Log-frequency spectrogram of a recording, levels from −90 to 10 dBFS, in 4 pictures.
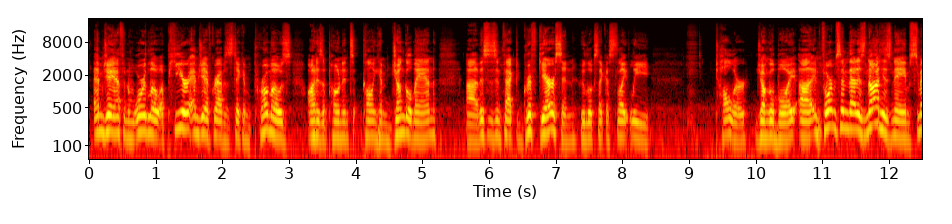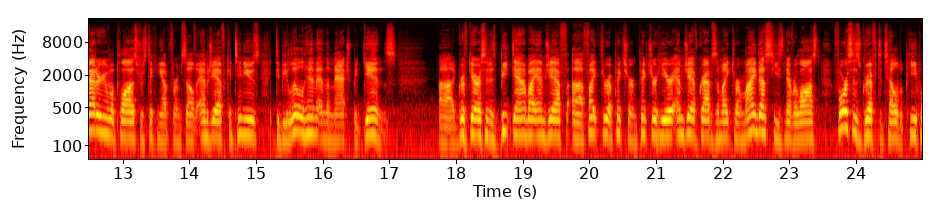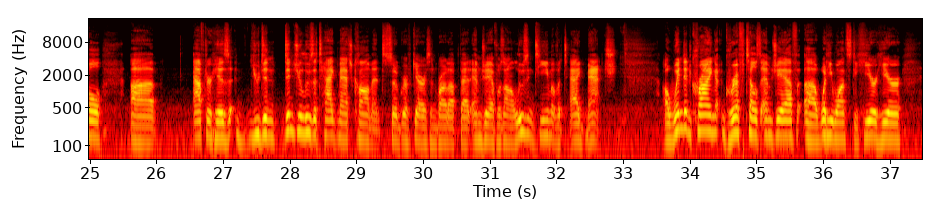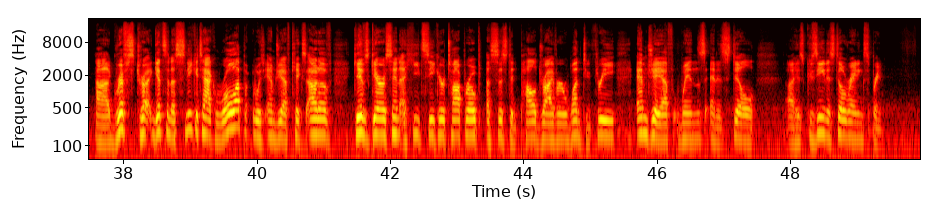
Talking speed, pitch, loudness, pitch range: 205 wpm, 145 Hz, -23 LUFS, 130-155 Hz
